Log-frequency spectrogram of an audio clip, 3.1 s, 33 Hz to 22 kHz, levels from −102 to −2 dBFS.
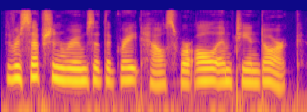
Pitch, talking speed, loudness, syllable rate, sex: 200 Hz, 235 wpm, -16 LUFS, 5.8 syllables/s, female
